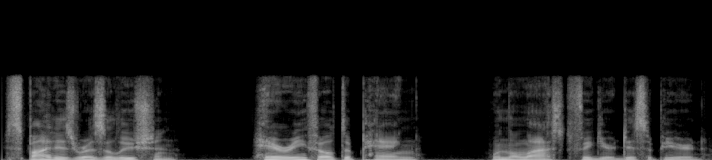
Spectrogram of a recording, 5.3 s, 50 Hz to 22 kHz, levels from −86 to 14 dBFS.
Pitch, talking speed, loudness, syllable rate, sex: 105 Hz, 135 wpm, -17 LUFS, 5.5 syllables/s, male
